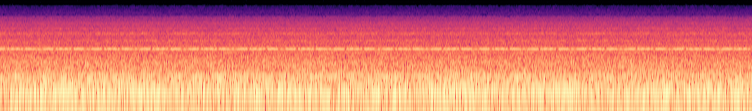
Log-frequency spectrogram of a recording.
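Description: Jet engines roar steadily in flight.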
